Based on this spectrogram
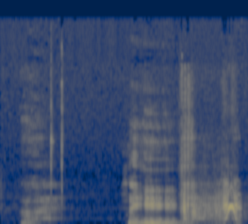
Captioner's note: chuckle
